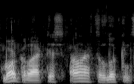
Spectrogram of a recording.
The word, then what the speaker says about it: Galactus: the origin of Galactus just like I used to say Rich Sanja I used to say Galacticus I don't know why he just seemed more impressive and needed more syllables I guess in store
